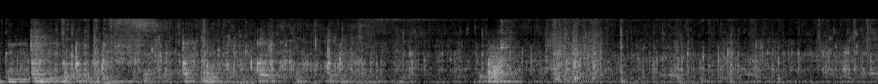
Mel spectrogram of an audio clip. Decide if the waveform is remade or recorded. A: recorded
